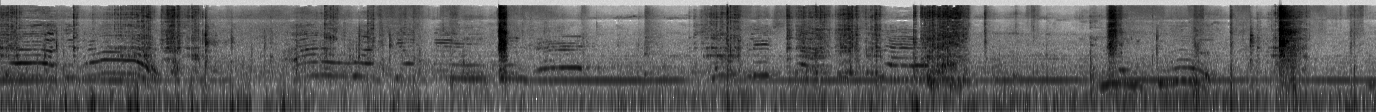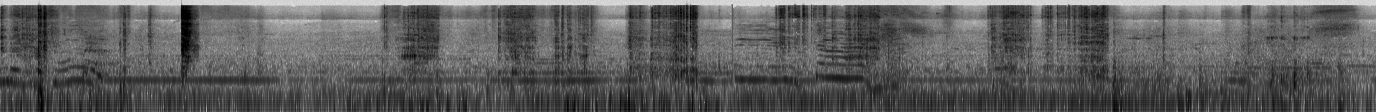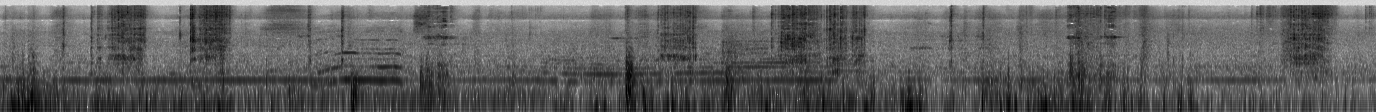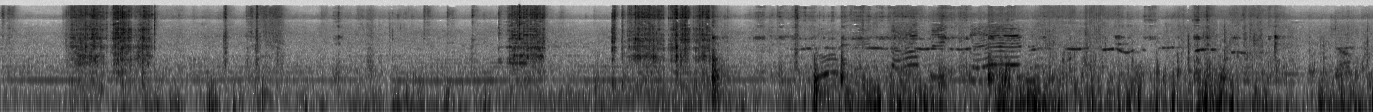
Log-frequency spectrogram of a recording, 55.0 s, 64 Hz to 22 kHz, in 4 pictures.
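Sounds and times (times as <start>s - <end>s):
trowel scraping mortar: 0.0s - 5.8s, 6.5s - 16.4s, 17.4s - 25.4s, 26.2s - 27.4s, 28.1s - 32.3s, 33.6s - 39.2s, 39.8s - 54.3s
steady hum: 0.0s - 55.0s
trowel clinking on bricks: 46.1s - 54.2s.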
